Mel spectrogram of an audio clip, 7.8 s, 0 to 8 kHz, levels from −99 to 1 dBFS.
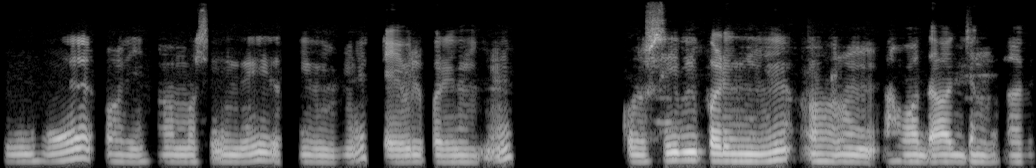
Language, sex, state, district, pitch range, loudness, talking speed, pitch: Hindi, male, Uttar Pradesh, Budaun, 120-130 Hz, -28 LUFS, 145 wpm, 120 Hz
